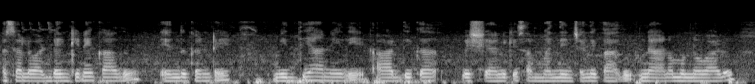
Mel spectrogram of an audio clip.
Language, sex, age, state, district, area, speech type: Telugu, female, 18-30, Andhra Pradesh, Kurnool, rural, spontaneous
